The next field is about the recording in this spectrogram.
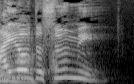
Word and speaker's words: Ayo Dosunmu: And watch, people like Illinois' Ayo Dosunmu. I don't know how to pronounce that name. I'm going to be honest. Cliff, you got me help on this one? – Ayo Dosunmu.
